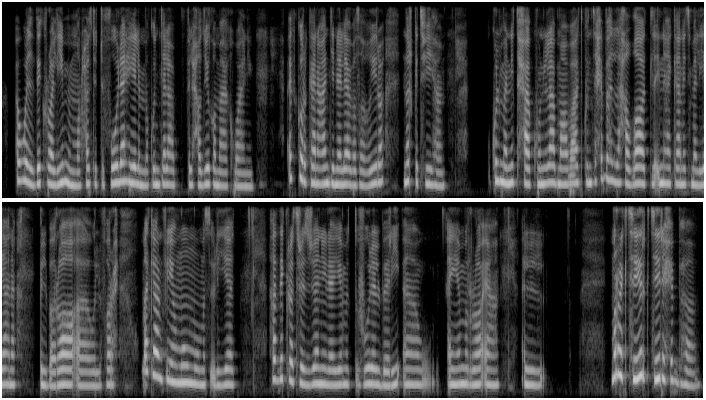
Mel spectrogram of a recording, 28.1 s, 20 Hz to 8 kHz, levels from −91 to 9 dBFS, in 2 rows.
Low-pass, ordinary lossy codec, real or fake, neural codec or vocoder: 7.2 kHz; none; real; none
